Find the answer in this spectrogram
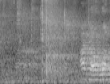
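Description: Badminton rally: a racket strikes the shuttlecock with a sharp crack about a second in, among lighter knocks of play. A player's voice calls out near the end.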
